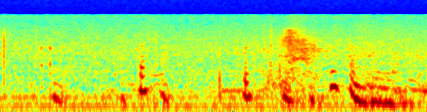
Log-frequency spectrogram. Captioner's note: whispering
